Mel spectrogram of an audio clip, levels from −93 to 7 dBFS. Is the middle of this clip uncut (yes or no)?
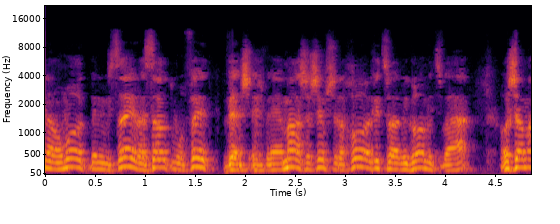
no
